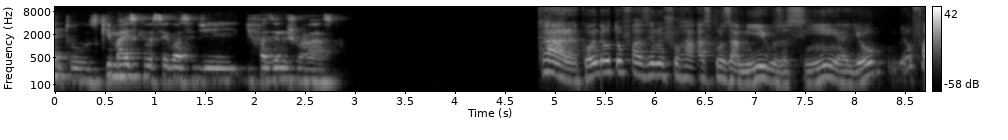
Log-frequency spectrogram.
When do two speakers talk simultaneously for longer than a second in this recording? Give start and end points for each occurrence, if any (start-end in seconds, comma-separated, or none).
none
